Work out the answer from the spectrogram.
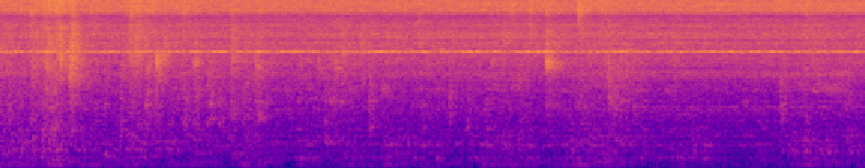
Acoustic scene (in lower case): restroom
